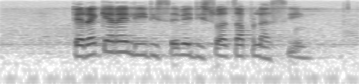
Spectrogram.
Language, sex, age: Southern Sotho, female, 29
